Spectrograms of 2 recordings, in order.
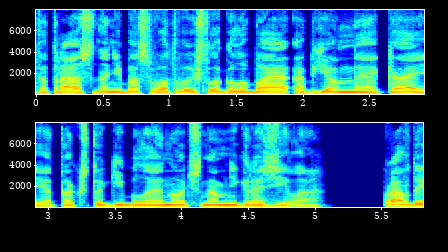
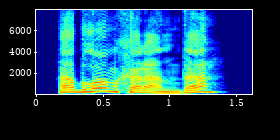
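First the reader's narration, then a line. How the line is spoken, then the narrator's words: Snide remark. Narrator (Russian): ехидно подметила Неуру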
